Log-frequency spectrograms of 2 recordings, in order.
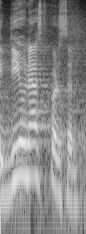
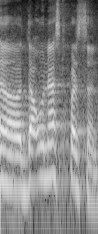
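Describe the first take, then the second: First: "the" said "dee" before "honest"; "the" rhyming with "see", slowly; corrected "dee" for "the". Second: "the" said "da" before "honest"; "the" pronounced duh, slowly; mistaken "da" for "the". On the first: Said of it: "تو ہم اس کو دی پڑھیں گے". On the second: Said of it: "sorry". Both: Shown as a demonstration.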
